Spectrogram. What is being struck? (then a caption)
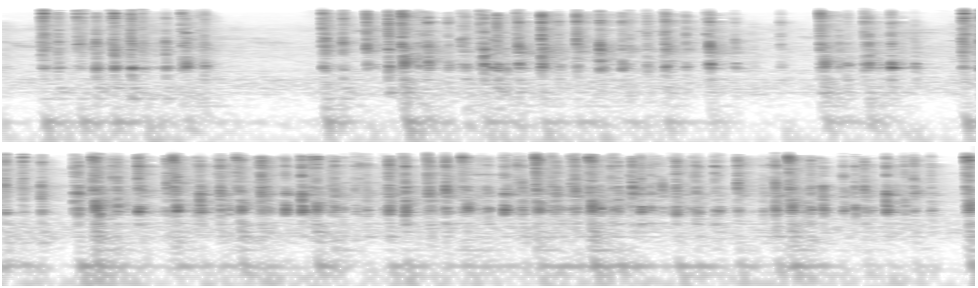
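Plastic mechanical keyboard. Fingertips of both hands type fast on a white RGB-backlit mechanical keyboard with plastic keycaps and a hollow plastic case. Dense, bright, clacky keystrokes come in quick bursts, with a low thock from the hollow case under each press. Brief pauses break up the typing.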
